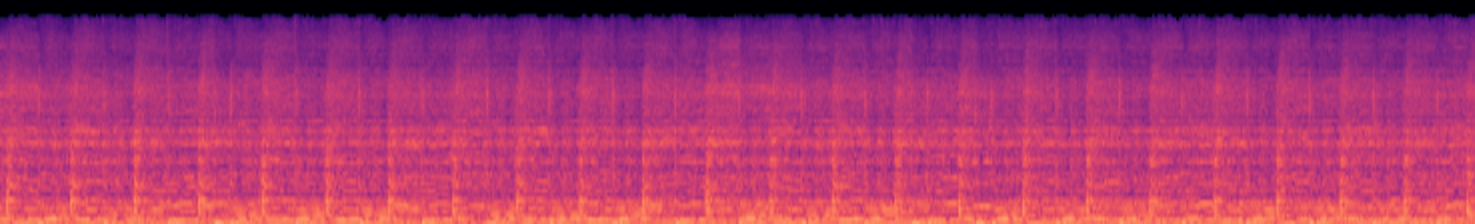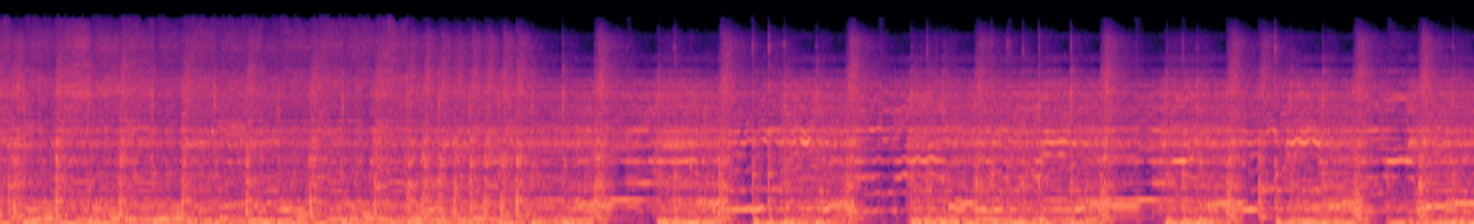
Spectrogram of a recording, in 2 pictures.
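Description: A stoner-metal track with distorted electric guitar and drum kit, played through Audiolab Symbol two-way bass-reflex tower loudspeakers and picked up by a microphone in the room. The riff breaks off briefly a few times in the second half.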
